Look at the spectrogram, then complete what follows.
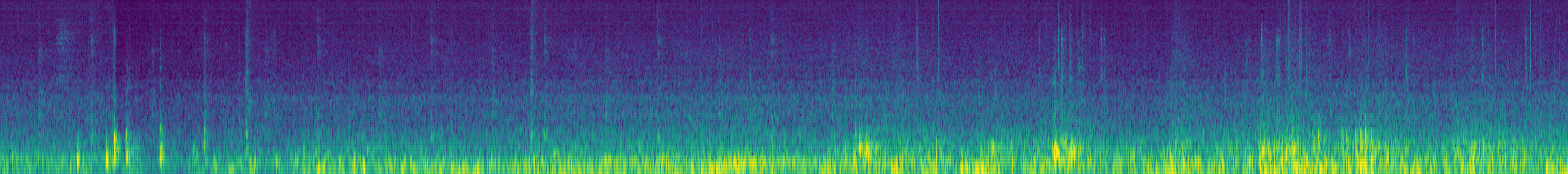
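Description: Mercedes-Benz city bus heard from inside: the engine idles, a couple of knocks about a second in, then the engine rises as the bus pulls away and gathers speed, with rattles from the cabin.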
